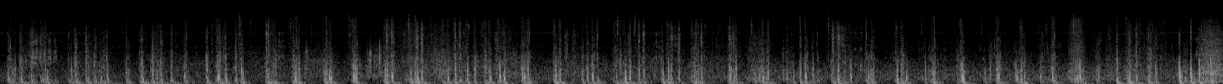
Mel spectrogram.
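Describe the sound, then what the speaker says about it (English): Horse hooves clip-clop steadily and close in Assassin's Creed Valhalla, a brisk even rhythm that runs without a break, loud against faint game ambience. "Let's return the horse."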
